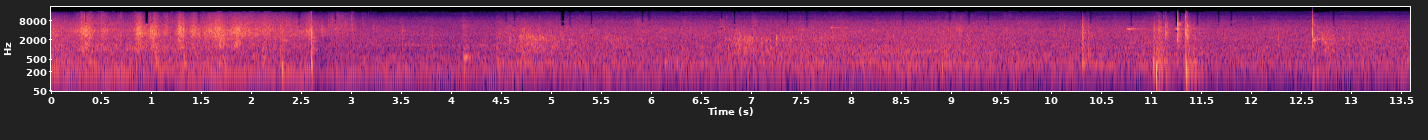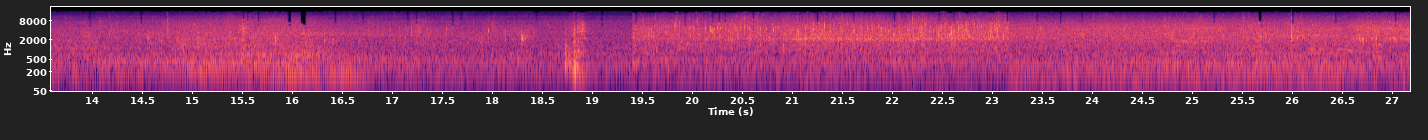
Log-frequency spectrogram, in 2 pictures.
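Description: Hot oil sizzles and bubbles steadily.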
